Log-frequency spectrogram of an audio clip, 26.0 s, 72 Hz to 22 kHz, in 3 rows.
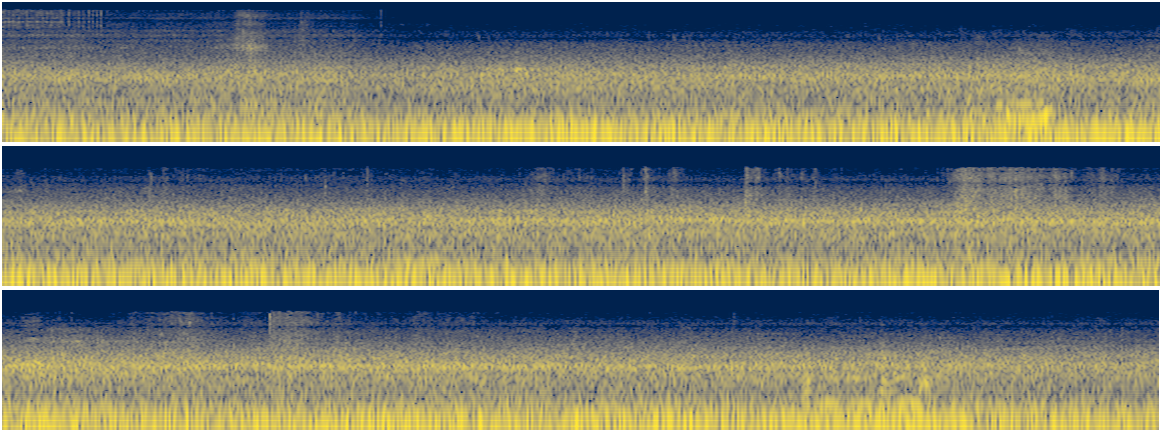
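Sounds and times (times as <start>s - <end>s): outdoor background noise: 0.0s - 26.0s.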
